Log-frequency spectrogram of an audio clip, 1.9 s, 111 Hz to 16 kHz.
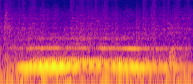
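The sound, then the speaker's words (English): A train crosses a railway bridge over a gorge with a 500-foot drop into Elvira River, a steady heavy rumble of wheels on track under a sustained tonal whine, loud and continuous throughout with no voices. “They're approaching another bridge over the gorge with a 500 foot drop down into Elvira River.”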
